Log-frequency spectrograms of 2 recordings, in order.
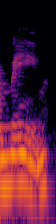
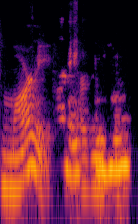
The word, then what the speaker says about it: Marne: Karen married Dwayne McFaden during the summer of 1964 and moved into an old farmhouse near Maine, Iowa. Is that how you pronounce that? Mary Oh, it's Marne, Iowa.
